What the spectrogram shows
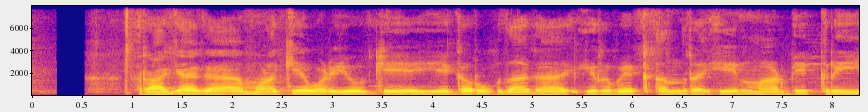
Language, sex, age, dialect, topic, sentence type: Kannada, male, 31-35, Dharwad Kannada, agriculture, question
